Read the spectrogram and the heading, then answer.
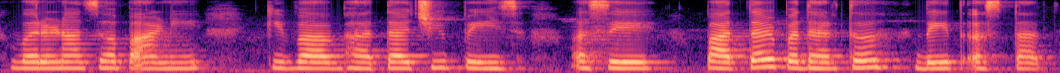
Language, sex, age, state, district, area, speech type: Marathi, female, 18-30, Maharashtra, Osmanabad, rural, spontaneous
